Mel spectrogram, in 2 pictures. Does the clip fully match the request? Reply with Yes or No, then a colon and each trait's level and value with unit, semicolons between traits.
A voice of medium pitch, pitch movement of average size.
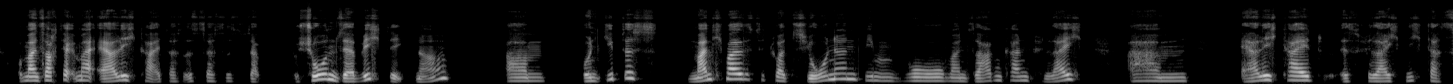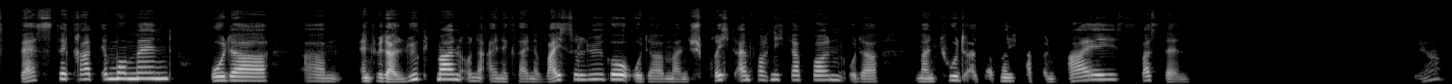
No: medium, 180 Hz; wide, 7.0 semitones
